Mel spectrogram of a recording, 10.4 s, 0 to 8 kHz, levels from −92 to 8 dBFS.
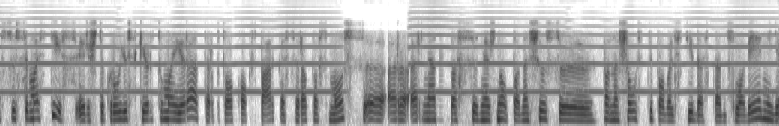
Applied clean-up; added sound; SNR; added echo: none; Trumpet; 13 dB; none.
